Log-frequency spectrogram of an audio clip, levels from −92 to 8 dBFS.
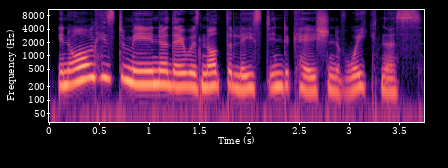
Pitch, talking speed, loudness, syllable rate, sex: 215 Hz, 190 wpm, -17 LUFS, 5.3 syllables/s, female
